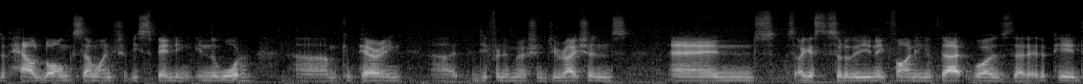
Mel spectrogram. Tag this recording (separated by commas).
Speech, Music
